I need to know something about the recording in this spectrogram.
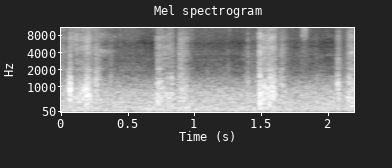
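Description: Footsteps of a person walking on icy winter ground, a step roughly every three-quarters of a second, the one about a second and a half in the loudest.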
